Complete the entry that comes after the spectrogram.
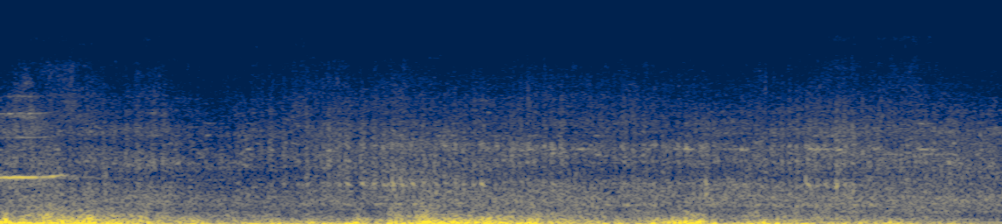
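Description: A locomotive's whistle sounding one held note that ends just under a second in, then a heritage steam train running with a low rumble, loudest in the middle and easing off toward the end.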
